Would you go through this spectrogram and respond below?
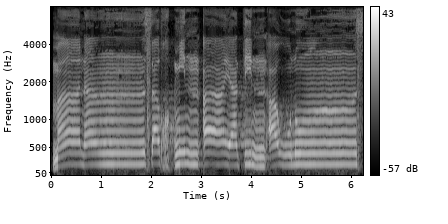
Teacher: Ketika kita membunyikan nun sukun, lisan kita sudah siap untuk melafalkan huruf sin. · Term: ikhfa hakiki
